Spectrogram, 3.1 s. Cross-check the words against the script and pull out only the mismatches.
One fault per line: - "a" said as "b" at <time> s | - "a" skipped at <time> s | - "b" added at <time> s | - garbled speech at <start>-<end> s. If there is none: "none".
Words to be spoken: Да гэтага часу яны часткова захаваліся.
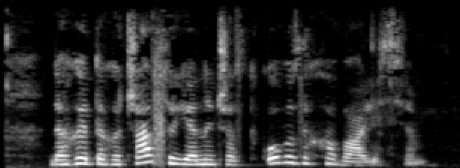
none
